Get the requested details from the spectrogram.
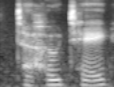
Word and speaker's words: Thoth: Hermes is one of the ancient, that's the Greek name for him, but there's also an Egyptian name for him, which is Thoth, T-H-O-T-H, actually it's pronounced Tehote.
